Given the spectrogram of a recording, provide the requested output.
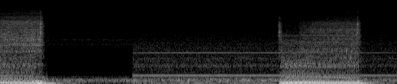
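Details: RV water pump buzzes about half a second, stops, then restarts briefly; short cycling about every 20 seconds because it couldn't hold pressure, caused by a small piece of debris inside; cleaning it out was the fix.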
